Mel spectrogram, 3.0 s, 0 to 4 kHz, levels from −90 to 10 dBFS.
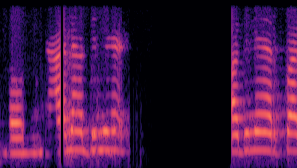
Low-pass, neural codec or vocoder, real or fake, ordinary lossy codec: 3.6 kHz; none; real; none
